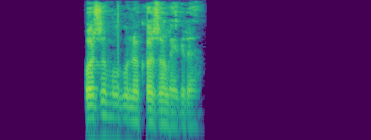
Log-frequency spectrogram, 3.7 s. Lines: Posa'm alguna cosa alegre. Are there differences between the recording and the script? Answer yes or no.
no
